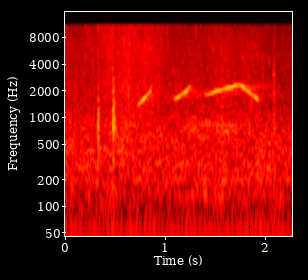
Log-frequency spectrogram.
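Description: A few short whistled notes, each gliding upward, the last and longest rising then falling, over a steady outdoor background; two faint clicks come just before them.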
